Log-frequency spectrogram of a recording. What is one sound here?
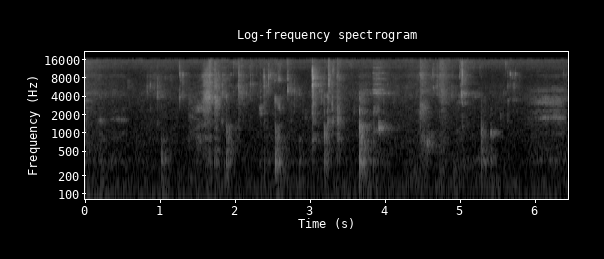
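A woman slurps noodles close by.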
